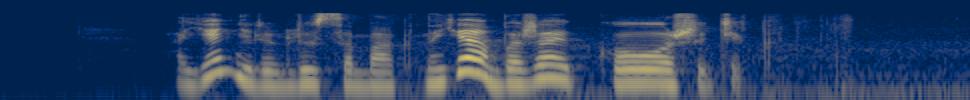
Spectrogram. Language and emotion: Russian, positive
